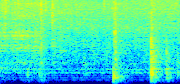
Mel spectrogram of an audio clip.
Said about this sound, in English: I'm adding some olive oil to the pot, just enough to cook up this fish and these vegetables in.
